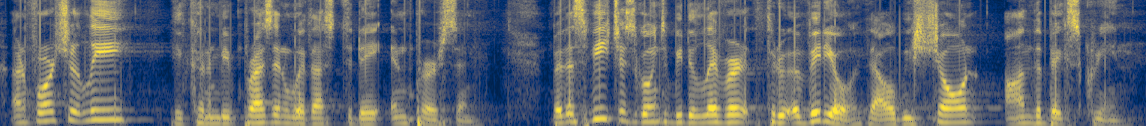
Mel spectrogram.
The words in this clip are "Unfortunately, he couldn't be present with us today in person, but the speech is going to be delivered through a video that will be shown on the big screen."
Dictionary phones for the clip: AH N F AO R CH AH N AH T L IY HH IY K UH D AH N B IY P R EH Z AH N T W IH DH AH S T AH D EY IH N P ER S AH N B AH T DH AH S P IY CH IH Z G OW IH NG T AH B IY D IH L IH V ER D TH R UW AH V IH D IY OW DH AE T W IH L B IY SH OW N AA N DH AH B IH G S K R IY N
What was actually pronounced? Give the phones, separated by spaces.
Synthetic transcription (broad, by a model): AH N F AO R CH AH N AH T L IY HH IY K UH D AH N B IY P R EH Z AH N T W IH DH AH S T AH D EY IH N P ER S AH N B AH T DH AH S P IY CH IH Z G OW IH NG T AH B IY D IH L IH V ER D TH R UW AH V IH D IY OW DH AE T W IH L B IY SH OW N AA N DH AH B IH G S K R IY N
